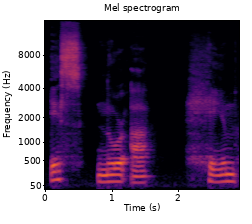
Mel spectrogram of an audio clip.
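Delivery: "haim" begins on a breathy H, no T; slow, separated words, "haim" with a silent T; no T sound. Shown as a demonstration. Teacher models the line for exam students, softened T in "haim". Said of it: "I should not hear that T sound".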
